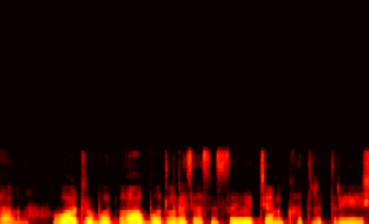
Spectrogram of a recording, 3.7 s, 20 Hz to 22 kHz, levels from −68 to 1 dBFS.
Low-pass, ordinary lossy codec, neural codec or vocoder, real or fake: 7.2 kHz; none; none; real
